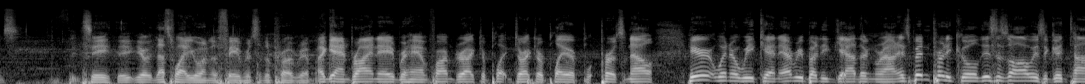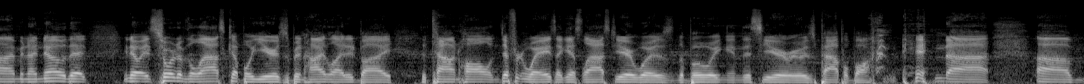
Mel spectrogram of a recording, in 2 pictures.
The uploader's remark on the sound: Live from Red Sox Winter Weekend.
